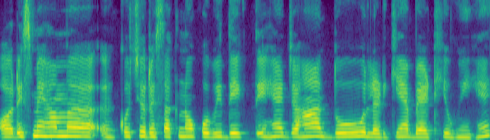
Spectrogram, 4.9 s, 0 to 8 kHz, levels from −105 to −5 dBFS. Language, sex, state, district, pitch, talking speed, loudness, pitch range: Hindi, female, Bihar, Jamui, 230 Hz, 185 wpm, -13 LUFS, 220-245 Hz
